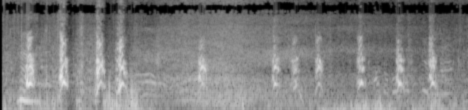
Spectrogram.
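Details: Shetland Sheepdog excited while playing with a ball indoors, giving sharp high barks, a quick burst of four then spaced single barks about every half second, with a person's voice in the background.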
